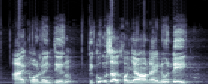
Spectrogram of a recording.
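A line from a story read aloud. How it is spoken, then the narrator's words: Angry shout. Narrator (Vietnamese): Diệp Pháp Hồng hét lên giận dữ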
